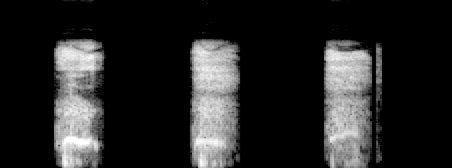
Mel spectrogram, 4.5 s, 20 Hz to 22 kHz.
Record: {"exhalation_length": "4.5 s", "exhalation_amplitude": 23855, "exhalation_signal_mean_std_ratio": 0.34, "survey_phase": "beta (2021-08-13 to 2022-03-07)", "age": "45-64", "gender": "Female", "wearing_mask": "No", "symptom_cough_any": true, "symptom_runny_or_blocked_nose": true, "symptom_sore_throat": true, "symptom_abdominal_pain": true, "symptom_diarrhoea": true, "symptom_fatigue": true, "symptom_headache": true, "symptom_change_to_sense_of_smell_or_taste": true, "symptom_loss_of_taste": true, "symptom_other": true, "symptom_onset": "3 days", "smoker_status": "Current smoker (1 to 10 cigarettes per day)", "respiratory_condition_asthma": false, "respiratory_condition_other": false, "recruitment_source": "Test and Trace", "submission_delay": "1 day", "covid_test_result": "Positive", "covid_test_method": "RT-qPCR"}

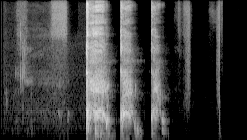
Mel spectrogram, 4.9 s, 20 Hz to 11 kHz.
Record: {"three_cough_length": "4.9 s", "three_cough_amplitude": 32768, "three_cough_signal_mean_std_ratio": 0.31, "survey_phase": "beta (2021-08-13 to 2022-03-07)", "age": "45-64", "gender": "Female", "wearing_mask": "No", "symptom_cough_any": true, "symptom_runny_or_blocked_nose": true, "symptom_other": true, "smoker_status": "Current smoker (1 to 10 cigarettes per day)", "respiratory_condition_asthma": true, "respiratory_condition_other": false, "recruitment_source": "Test and Trace", "submission_delay": "1 day", "covid_test_result": "Positive", "covid_test_method": "LFT"}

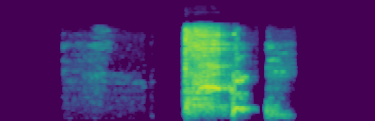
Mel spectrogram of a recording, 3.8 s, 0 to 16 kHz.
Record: {"cough_length": "3.8 s", "cough_amplitude": 30560, "cough_signal_mean_std_ratio": 0.34, "survey_phase": "beta (2021-08-13 to 2022-03-07)", "age": "18-44", "gender": "Male", "wearing_mask": "No", "symptom_runny_or_blocked_nose": true, "symptom_shortness_of_breath": true, "symptom_fatigue": true, "symptom_fever_high_temperature": true, "symptom_headache": true, "symptom_onset": "5 days", "smoker_status": "Never smoked", "respiratory_condition_asthma": false, "respiratory_condition_other": false, "recruitment_source": "Test and Trace", "submission_delay": "1 day", "covid_test_result": "Positive", "covid_test_method": "RT-qPCR", "covid_ct_value": 18.6, "covid_ct_gene": "ORF1ab gene"}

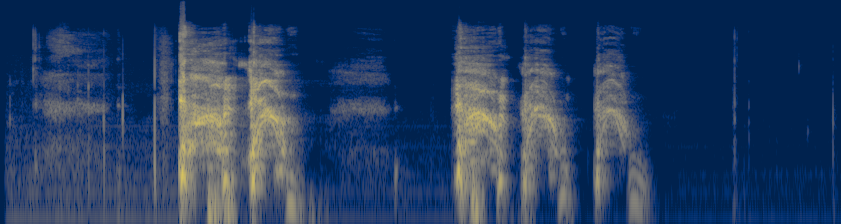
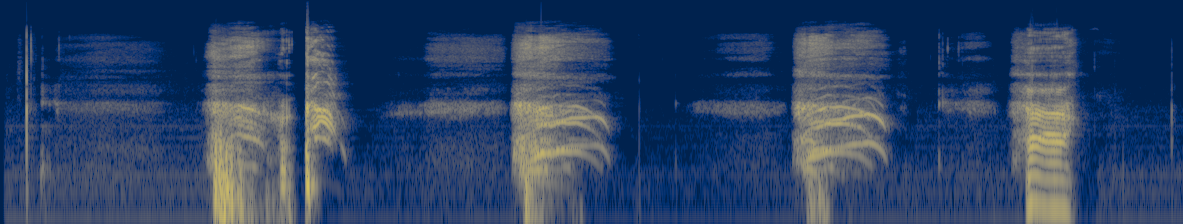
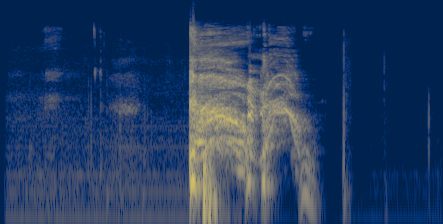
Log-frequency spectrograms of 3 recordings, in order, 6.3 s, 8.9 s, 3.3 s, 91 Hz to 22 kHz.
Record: {"three_cough_length": "6.3 s", "three_cough_amplitude": 32768, "three_cough_signal_mean_std_ratio": 0.39, "exhalation_length": "8.9 s", "exhalation_amplitude": 32768, "exhalation_signal_mean_std_ratio": 0.42, "cough_length": "3.3 s", "cough_amplitude": 32767, "cough_signal_mean_std_ratio": 0.38, "survey_phase": "beta (2021-08-13 to 2022-03-07)", "age": "18-44", "gender": "Male", "wearing_mask": "No", "symptom_headache": true, "symptom_other": true, "smoker_status": "Never smoked", "respiratory_condition_asthma": false, "respiratory_condition_other": false, "recruitment_source": "Test and Trace", "submission_delay": "2 days", "covid_test_result": "Positive", "covid_test_method": "RT-qPCR", "covid_ct_value": 18.4, "covid_ct_gene": "N gene"}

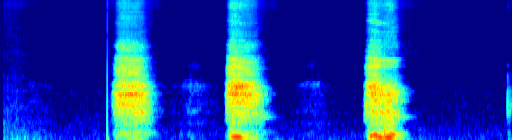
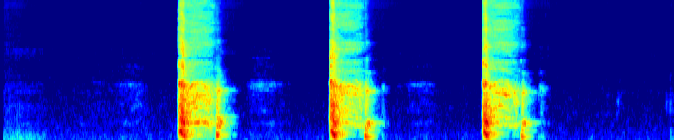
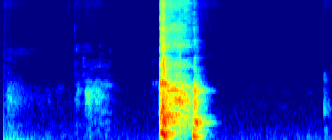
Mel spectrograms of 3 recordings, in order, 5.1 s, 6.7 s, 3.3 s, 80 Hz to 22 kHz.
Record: {"exhalation_length": "5.1 s", "exhalation_amplitude": 8608, "exhalation_signal_mean_std_ratio": 0.35, "three_cough_length": "6.7 s", "three_cough_amplitude": 32060, "three_cough_signal_mean_std_ratio": 0.24, "cough_length": "3.3 s", "cough_amplitude": 28849, "cough_signal_mean_std_ratio": 0.22, "survey_phase": "beta (2021-08-13 to 2022-03-07)", "age": "45-64", "gender": "Female", "wearing_mask": "No", "symptom_none": true, "smoker_status": "Ex-smoker", "respiratory_condition_asthma": false, "respiratory_condition_other": false, "recruitment_source": "REACT", "submission_delay": "2 days", "covid_test_result": "Negative", "covid_test_method": "RT-qPCR"}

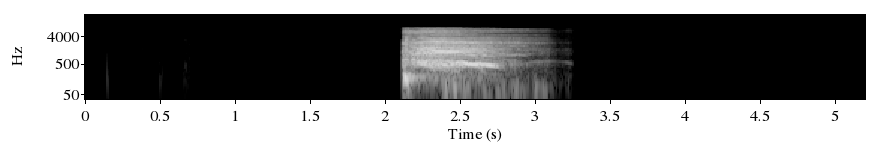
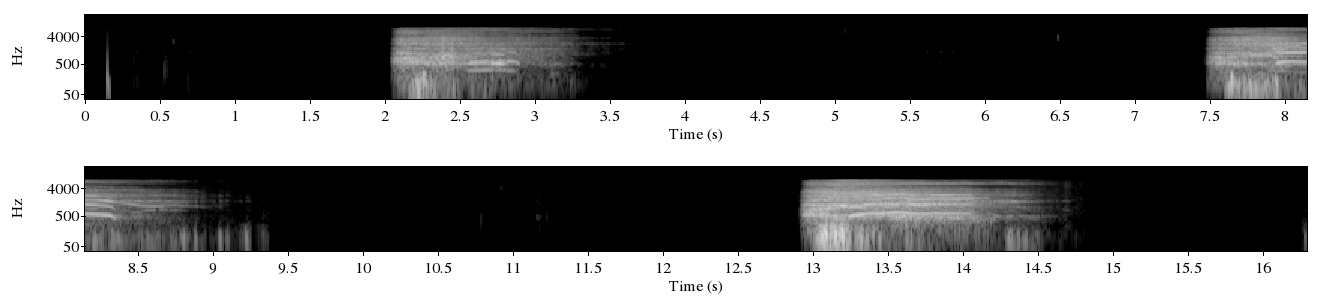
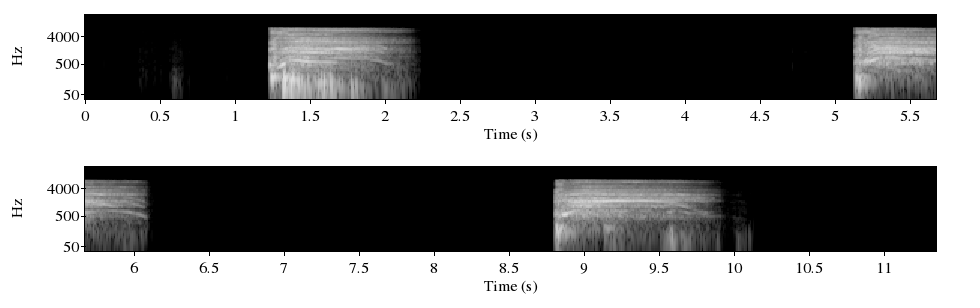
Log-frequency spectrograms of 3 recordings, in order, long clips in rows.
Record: {"cough_length": "5.2 s", "cough_amplitude": 23413, "cough_signal_mean_std_ratio": 0.29, "exhalation_length": "16.3 s", "exhalation_amplitude": 16167, "exhalation_signal_mean_std_ratio": 0.33, "three_cough_length": "11.3 s", "three_cough_amplitude": 20263, "three_cough_signal_mean_std_ratio": 0.36, "survey_phase": "alpha (2021-03-01 to 2021-08-12)", "age": "65+", "gender": "Male", "wearing_mask": "No", "symptom_none": true, "smoker_status": "Ex-smoker", "respiratory_condition_asthma": false, "respiratory_condition_other": false, "recruitment_source": "REACT", "submission_delay": "1 day", "covid_test_result": "Negative", "covid_test_method": "RT-qPCR"}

